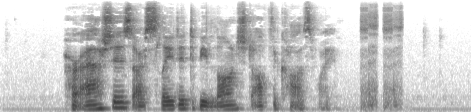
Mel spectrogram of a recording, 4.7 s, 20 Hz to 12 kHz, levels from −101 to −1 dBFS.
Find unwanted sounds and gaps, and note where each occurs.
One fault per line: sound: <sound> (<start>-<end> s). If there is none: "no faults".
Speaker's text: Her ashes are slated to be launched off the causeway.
sound: laugh (3.6-4.0 s)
